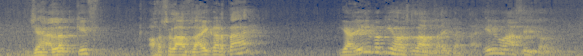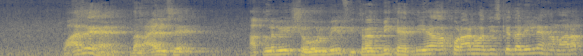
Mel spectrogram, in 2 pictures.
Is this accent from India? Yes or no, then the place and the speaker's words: yes; India; born there; ہم ہندوستان میں پیدا ہوئے، ہندوستانی ماں باپ نے جو لباس پہنایا ہم وہی پہن رہے ہیں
